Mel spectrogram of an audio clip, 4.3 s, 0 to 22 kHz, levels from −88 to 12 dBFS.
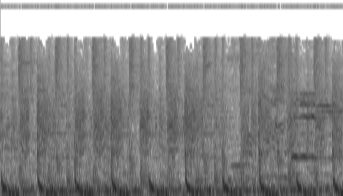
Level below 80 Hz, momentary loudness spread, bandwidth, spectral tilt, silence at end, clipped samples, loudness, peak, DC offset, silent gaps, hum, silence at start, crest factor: -20 dBFS; 2 LU; over 20 kHz; -3.5 dB/octave; 0 s; under 0.1%; -14 LUFS; -2 dBFS; under 0.1%; none; none; 0 s; 12 dB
